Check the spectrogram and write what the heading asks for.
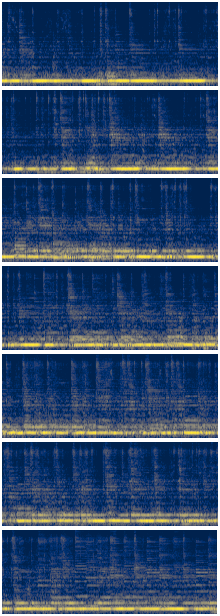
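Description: Acoustic guitar improvisation, quick plucked notes and strums played over a steady low drone note.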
